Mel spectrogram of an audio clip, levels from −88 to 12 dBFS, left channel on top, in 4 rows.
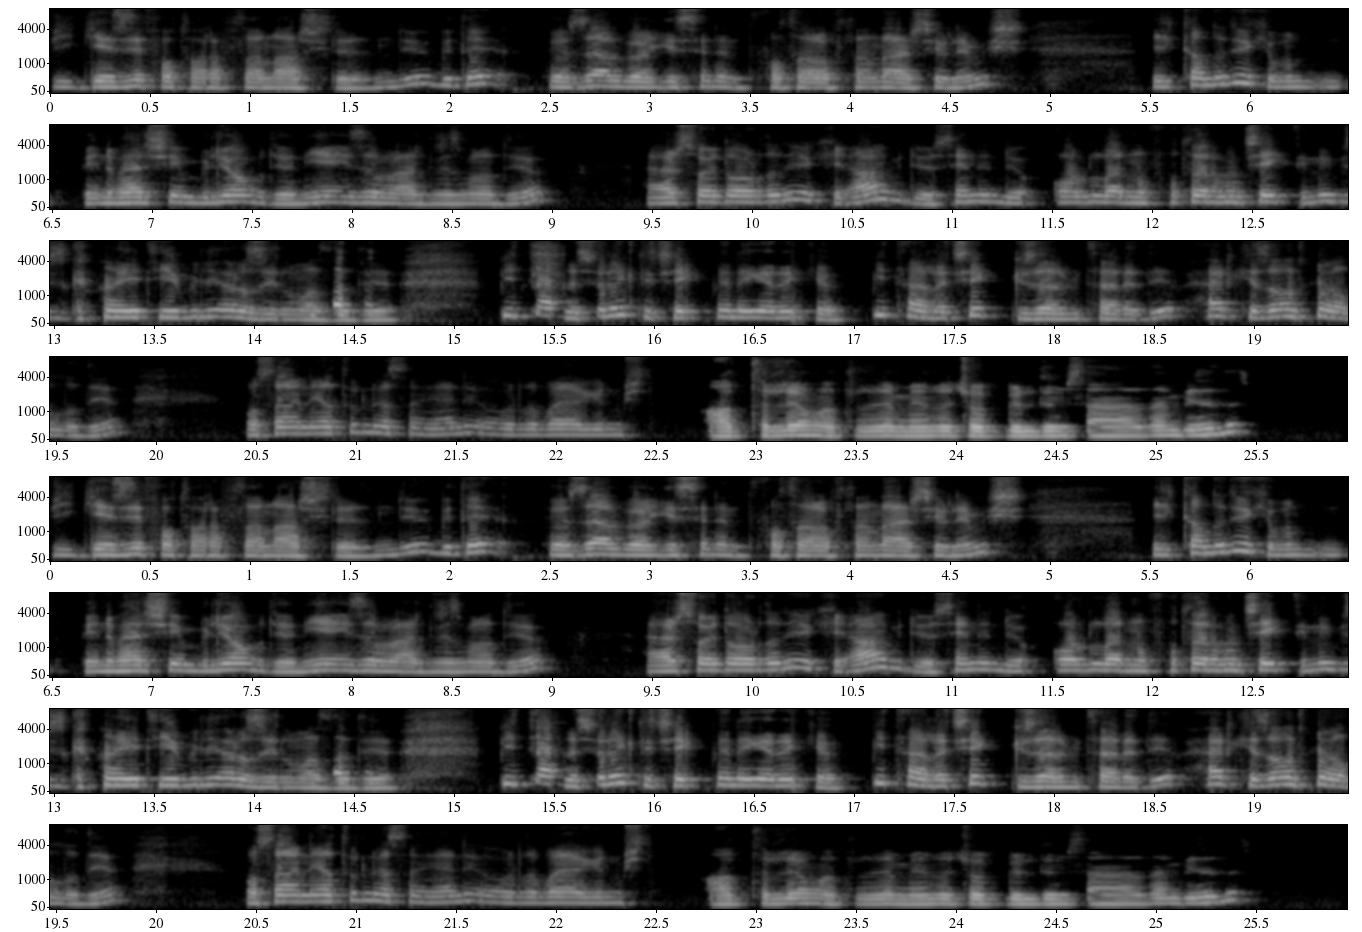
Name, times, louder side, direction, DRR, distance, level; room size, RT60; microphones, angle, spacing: voice 1, 0.0-5.1 5.5-9.0 9.5-20.0 20.5-22.4, right 1 dB, 15° right, 0.4 m, -32 dB
voice 2, 22.8-25.4, left 5 dB, 60° left, 0.4 m, -28 dB
4.4 x 2.2 x 3.5 m
head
